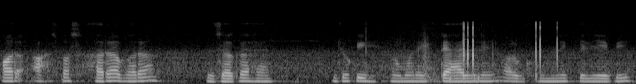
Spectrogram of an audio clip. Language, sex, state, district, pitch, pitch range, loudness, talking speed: Hindi, male, Chhattisgarh, Sukma, 145 Hz, 140-155 Hz, -27 LUFS, 130 wpm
